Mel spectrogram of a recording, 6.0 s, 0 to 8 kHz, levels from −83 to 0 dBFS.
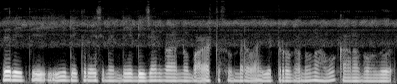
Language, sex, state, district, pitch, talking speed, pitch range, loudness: Kannada, male, Karnataka, Koppal, 125 Hz, 120 wpm, 115-130 Hz, -17 LUFS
